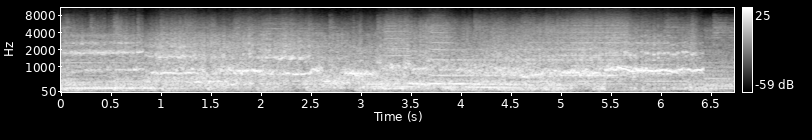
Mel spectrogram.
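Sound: car tires skidding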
